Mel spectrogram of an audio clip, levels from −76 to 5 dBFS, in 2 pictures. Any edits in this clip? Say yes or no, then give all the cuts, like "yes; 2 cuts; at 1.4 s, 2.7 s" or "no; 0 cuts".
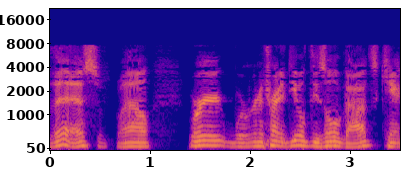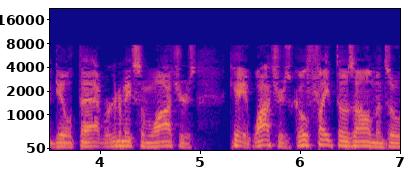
no; 0 cuts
